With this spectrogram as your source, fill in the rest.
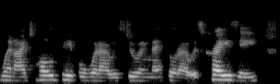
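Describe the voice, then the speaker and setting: Ordinary pitch variation in an Australian accent. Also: woman. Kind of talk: casual interview chat.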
